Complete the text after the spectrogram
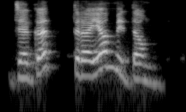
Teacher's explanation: When we'll combinedly like pronounce it, instead of Idam, it would be Midam.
